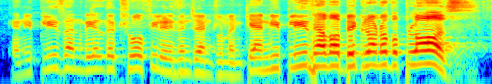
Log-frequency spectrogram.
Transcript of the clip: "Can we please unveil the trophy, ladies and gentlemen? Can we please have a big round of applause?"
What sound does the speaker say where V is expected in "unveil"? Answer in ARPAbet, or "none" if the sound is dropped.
V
